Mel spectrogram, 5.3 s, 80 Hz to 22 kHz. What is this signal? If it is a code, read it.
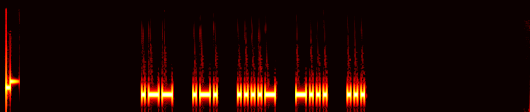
Morse code, heard as a keyed tone, about 36 wpm, spaced as for 25 wpm, 700 Hz. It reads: WR4BS
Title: USA Call Signs - 5 Characters - 2x Character Spacing - 35wpm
